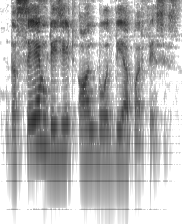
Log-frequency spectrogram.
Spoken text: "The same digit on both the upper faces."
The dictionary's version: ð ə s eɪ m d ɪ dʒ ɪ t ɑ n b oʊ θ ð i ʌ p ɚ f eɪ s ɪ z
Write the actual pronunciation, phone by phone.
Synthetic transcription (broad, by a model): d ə s eɪ m d ɪ dʒ ɪ t ɑ n b oʊ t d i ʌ p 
